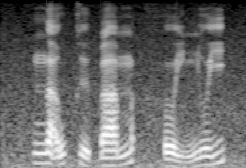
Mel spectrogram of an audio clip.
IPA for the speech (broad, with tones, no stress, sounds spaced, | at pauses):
n a̰˧˥ w k ɨ˧˩ ɓ a˨˦ m | h o˧˩ j ɲ u˨˦ j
